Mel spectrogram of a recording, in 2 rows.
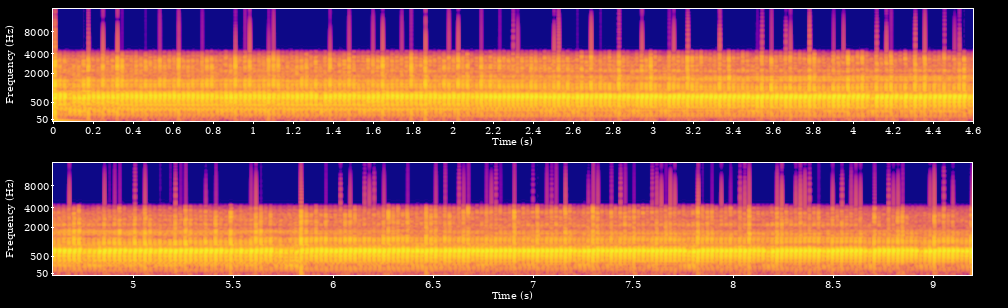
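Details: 1997 Suzuki DS80 two-stroke idling with exhaust pipe broken off the cylinder head: loud raspy chainsaw-like buzz from major exhaust leak at the head.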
